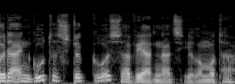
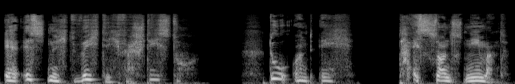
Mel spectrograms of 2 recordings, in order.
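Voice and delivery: high, emphatic, exasperated mother; testy, final insistence; insistent irritation; 8 semitones higher than usual. A narrator's reading. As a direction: drive each phrase home in short bursts. Irritated mother shuts down the subject.

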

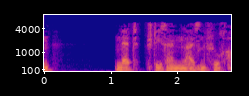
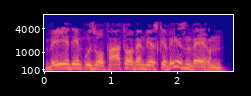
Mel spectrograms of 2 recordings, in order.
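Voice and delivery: higher, louder knightly threat; threatening knight; 9 semitones higher, 6 dB louder than usual. A narrator's reading. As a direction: warn the usurper's man with scorn. (drohender Ritter, höher und lauter)

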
